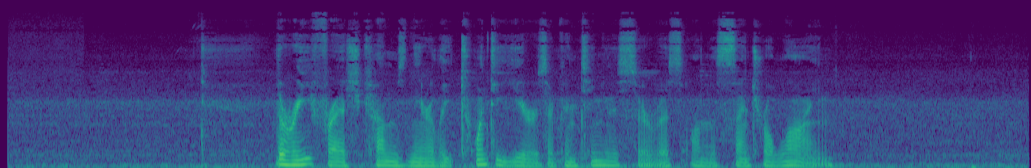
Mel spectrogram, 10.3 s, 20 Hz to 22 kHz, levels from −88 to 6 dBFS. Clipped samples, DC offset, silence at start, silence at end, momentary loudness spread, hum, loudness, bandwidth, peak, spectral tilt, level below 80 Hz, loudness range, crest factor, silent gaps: under 0.1%; under 0.1%; 0.1 s; 0 s; 21 LU; none; -29 LUFS; 16 kHz; -8 dBFS; -5 dB/octave; -46 dBFS; 5 LU; 22 dB; none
